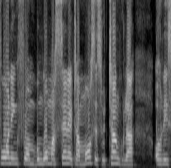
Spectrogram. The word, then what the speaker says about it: Wetangula: Now, in this confusion that is going on, there is a man known as Moses Wetangula, aka the guy whose name rhymes with Lungula.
